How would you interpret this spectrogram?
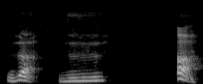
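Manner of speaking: THE split into "th" and "uh"; sounding out. Shown as a demonstration. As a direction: say "The", then hold the buzzing th and add uh. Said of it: "We say, uh".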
